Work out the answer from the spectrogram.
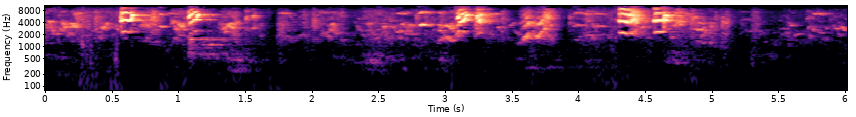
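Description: Several caged pet birds chirping, in clusters of short high-pitched calls every second or so, with the loudest clusters around three and four and a half seconds in.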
